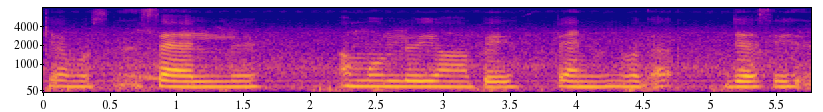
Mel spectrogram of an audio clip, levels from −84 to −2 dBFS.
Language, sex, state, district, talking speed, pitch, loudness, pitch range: Hindi, female, Haryana, Jhajjar, 75 wpm, 200 Hz, -18 LUFS, 195-205 Hz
